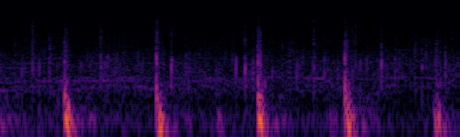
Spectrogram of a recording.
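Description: Spectators applauding at the finish of a swim race: a steady patter of clapping with louder sharp claps about twice a second.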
